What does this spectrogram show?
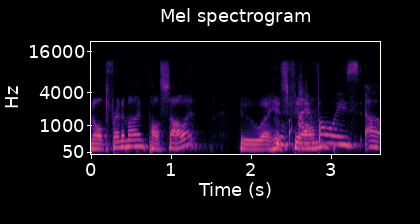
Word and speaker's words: Solet: And they're like, he's like, no, it's Solet.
